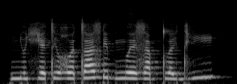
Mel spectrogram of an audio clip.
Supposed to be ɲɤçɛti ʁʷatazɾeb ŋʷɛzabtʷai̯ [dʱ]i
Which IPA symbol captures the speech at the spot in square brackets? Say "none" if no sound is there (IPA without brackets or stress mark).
dʱ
